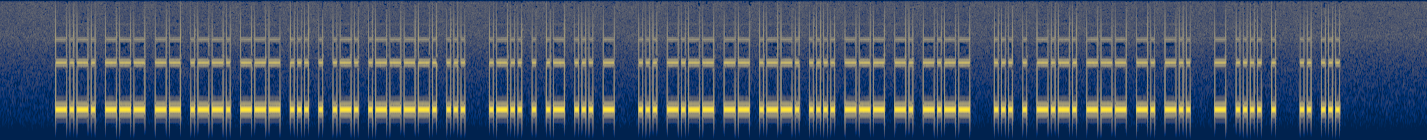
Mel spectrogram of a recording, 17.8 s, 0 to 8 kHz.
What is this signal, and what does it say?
Morse code, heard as a keyed tone, machine-sent, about 27 wpm, 660 Hz. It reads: COMPOSER'S LEAST SYMPHONY SECOND THE IS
